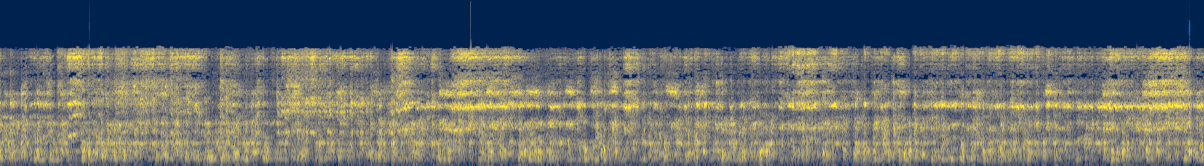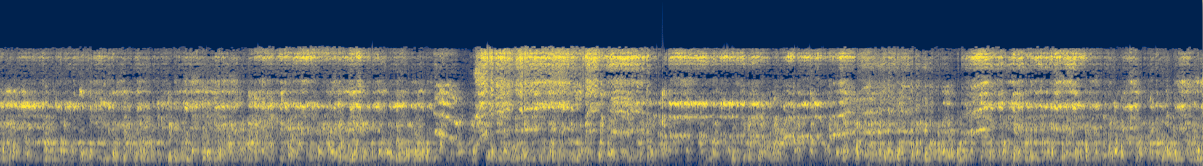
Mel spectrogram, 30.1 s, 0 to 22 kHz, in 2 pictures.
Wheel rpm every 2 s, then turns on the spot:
180, 200, 210, 230, 230, 230, 230, 230, 230, 230, 160, 190, 170, 210, 230.
none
